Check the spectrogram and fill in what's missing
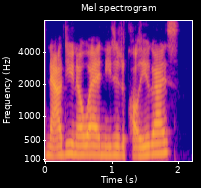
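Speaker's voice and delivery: ordinary delivery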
